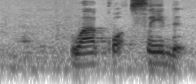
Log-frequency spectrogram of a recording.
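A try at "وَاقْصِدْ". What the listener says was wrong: Waqo. Waqo. Jangan diputus. Bukan waqo. Bukan waqo. Tapi waqo sid.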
